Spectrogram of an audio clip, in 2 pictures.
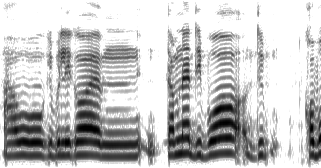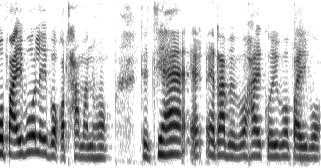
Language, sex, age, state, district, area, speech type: Assamese, female, 30-45, Assam, Sivasagar, rural, spontaneous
